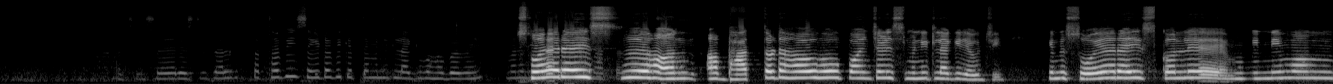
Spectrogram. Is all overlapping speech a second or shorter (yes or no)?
no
